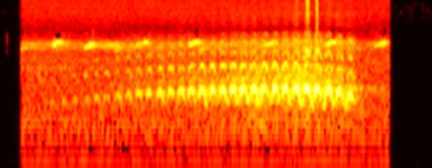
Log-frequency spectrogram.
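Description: Wilson's Snipe winnowing: a hollow, fast, pulsing hu-hu-hu-hu that rises in pitch and swells for about three seconds, then fades, made by air rushing over its tail feathers.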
